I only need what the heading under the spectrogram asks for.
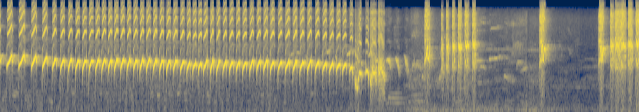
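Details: Medan white-rumped shama singing a lure meant to excite captive birds into song: a long, rapid, even trill of buzzy notes for about five seconds, followed by harsh, noisy bursts and short rattles.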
